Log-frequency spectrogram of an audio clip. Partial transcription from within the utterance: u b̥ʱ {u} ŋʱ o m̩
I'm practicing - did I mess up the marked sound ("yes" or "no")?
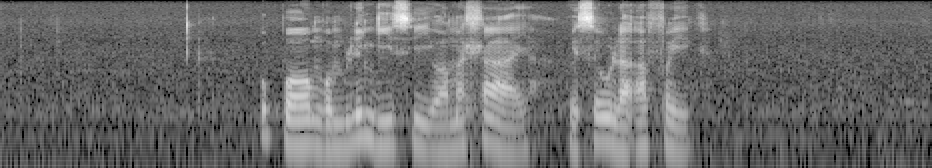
yes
